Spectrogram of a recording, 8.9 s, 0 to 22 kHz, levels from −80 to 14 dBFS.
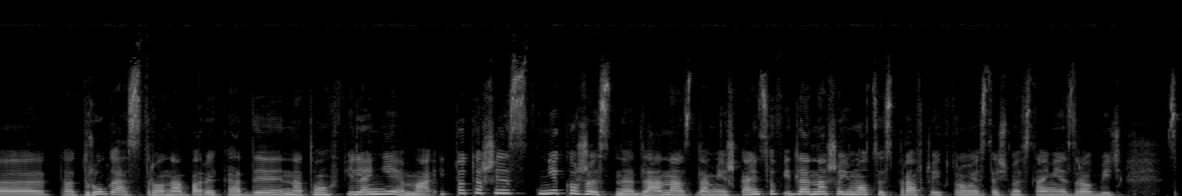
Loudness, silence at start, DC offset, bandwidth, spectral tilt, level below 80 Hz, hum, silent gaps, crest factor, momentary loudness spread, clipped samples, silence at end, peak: -28 LUFS; 0 s; under 0.1%; 19.5 kHz; -4.5 dB/octave; -68 dBFS; none; none; 16 dB; 6 LU; under 0.1%; 0.05 s; -12 dBFS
